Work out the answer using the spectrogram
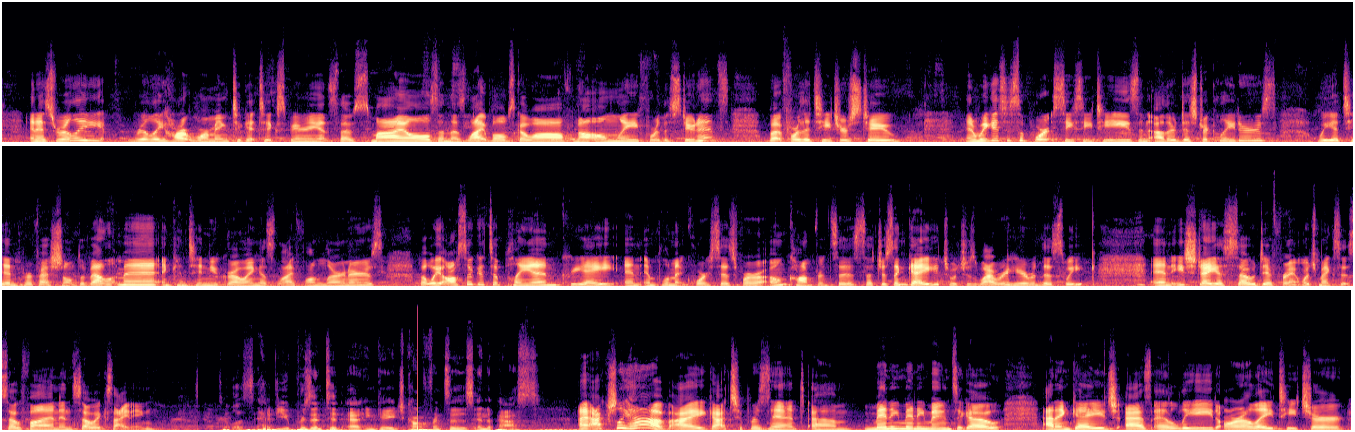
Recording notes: This 5th and final Season 2 Episode was recorded live from The ENGAGE22 Conference.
